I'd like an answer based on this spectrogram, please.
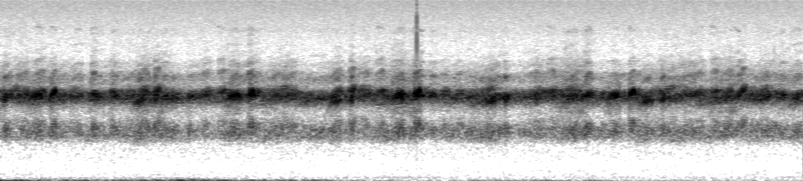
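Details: A wetland full of spring frogs croaking, recorded live without looping: continuous massed trilling in two pitch layers, swelling slightly, with one brief sharp click near the middle.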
